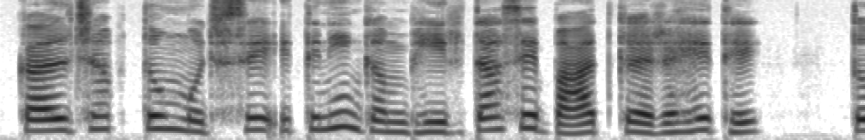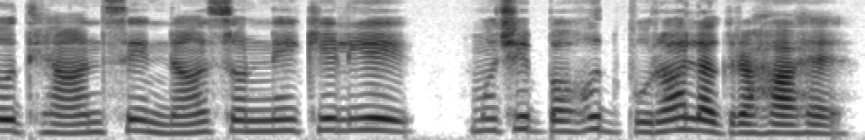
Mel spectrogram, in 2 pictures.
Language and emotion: Hindi, sad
